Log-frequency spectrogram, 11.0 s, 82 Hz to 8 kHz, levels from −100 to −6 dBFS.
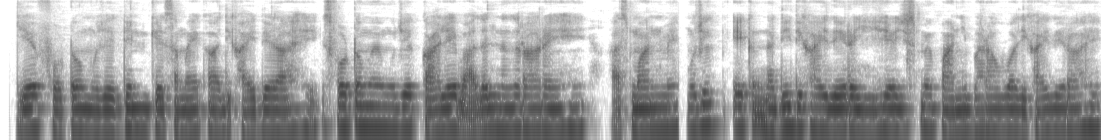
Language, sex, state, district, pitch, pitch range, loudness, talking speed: Hindi, male, Jharkhand, Sahebganj, 115 Hz, 110-120 Hz, -37 LUFS, 205 wpm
